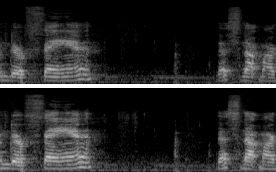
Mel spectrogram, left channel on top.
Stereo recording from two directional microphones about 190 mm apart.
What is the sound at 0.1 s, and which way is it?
Speech, 20° left (ahead or behind).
